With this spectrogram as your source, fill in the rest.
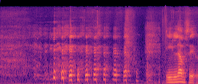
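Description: An older man laughs heartily nearby.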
